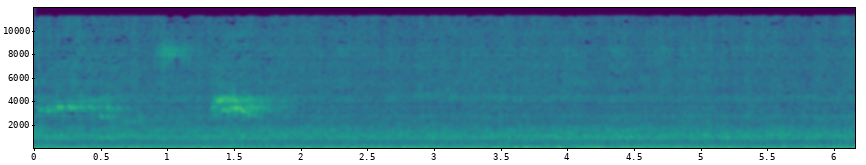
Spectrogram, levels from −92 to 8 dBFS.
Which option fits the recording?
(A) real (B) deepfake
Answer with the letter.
B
